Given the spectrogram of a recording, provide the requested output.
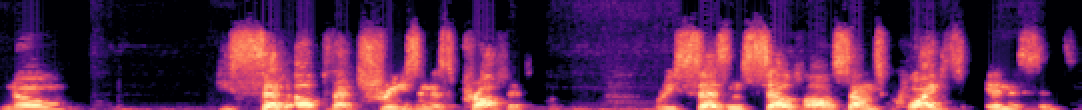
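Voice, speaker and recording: A woman's voice: lowish voice, takes it slowly, low-quality recording. A woman playing a proud, suspicious king in a staged reading of Greek tragedy, with stern declamatory delivery. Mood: indignant. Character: proud, suspicious, hot-tempered male king of Thebes.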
